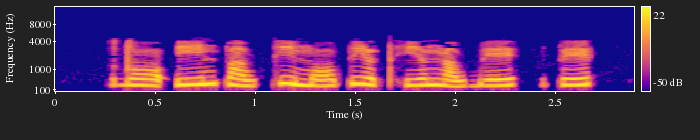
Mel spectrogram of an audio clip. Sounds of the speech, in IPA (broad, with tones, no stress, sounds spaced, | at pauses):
d ɔː˧˩ ʔ iː˧˥ n p a˩ w k i˥˨ m ɔː˩˧ p i˥˨ ə̯ t̪ʰ i˧˥ ə̯ ŋ a˩˧ w b eː˧˥ | p eː˧˥ p̚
